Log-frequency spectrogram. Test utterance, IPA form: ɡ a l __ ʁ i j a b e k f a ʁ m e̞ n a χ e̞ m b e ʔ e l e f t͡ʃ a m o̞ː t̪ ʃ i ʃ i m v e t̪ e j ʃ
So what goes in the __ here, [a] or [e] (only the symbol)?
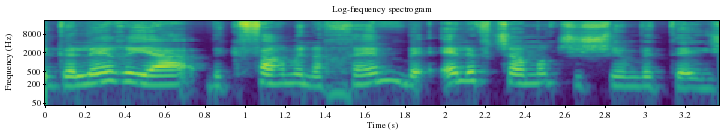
e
